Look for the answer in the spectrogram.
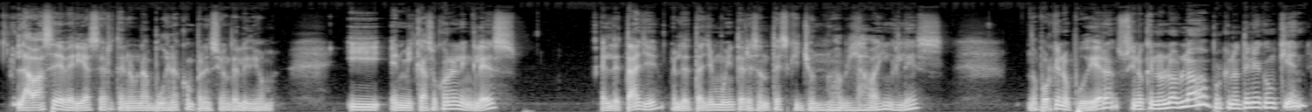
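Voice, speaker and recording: Low, gravelly Colombian guy. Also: no room sound, clean studio sound. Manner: rambling, self-correcting, tag questions. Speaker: language-learning YouTuber. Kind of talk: casual explanatory monologue.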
